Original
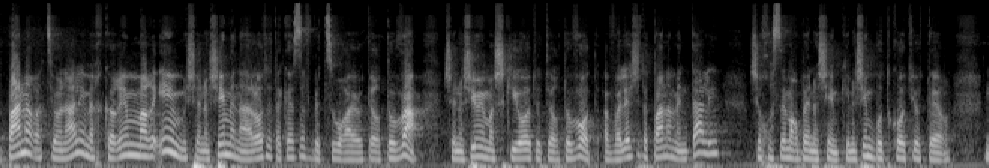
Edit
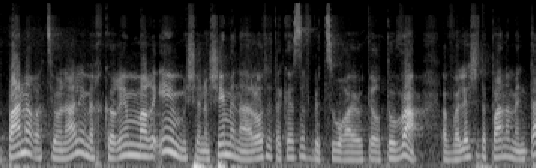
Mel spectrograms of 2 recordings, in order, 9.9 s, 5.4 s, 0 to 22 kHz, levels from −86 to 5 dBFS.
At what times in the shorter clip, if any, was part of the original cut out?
4.4 s

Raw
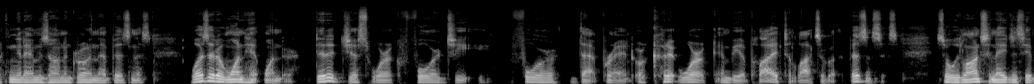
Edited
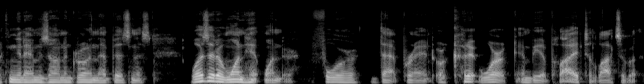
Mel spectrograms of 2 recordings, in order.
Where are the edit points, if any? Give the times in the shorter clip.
3.1 s

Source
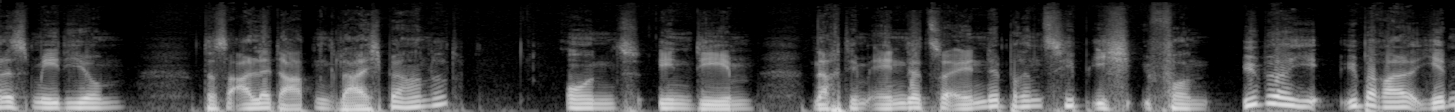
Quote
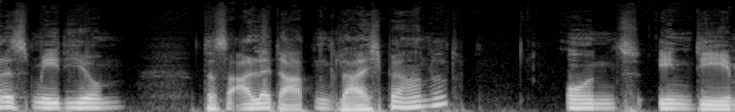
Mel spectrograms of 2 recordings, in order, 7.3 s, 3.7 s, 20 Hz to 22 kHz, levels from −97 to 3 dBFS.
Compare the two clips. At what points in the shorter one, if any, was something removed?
none

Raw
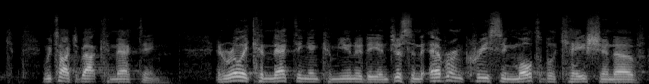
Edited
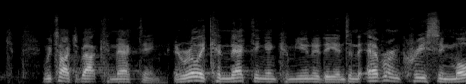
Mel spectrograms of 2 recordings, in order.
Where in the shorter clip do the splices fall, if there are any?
1.7 s, 3.5 s

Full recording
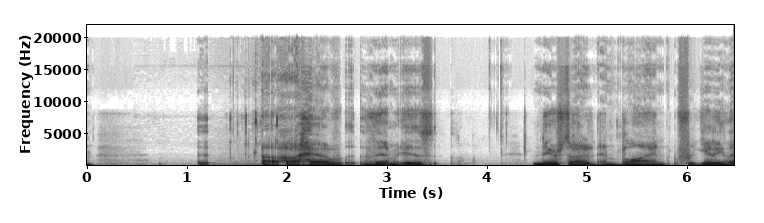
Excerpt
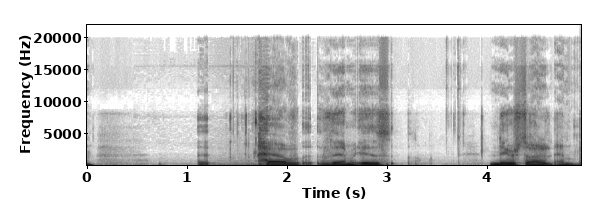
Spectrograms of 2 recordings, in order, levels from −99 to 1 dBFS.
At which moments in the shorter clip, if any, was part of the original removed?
1.7 s

